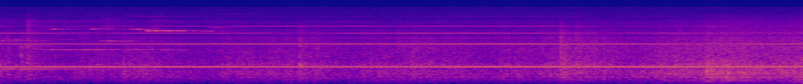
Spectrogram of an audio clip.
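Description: An electric train approaches along the tracks, growing louder.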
